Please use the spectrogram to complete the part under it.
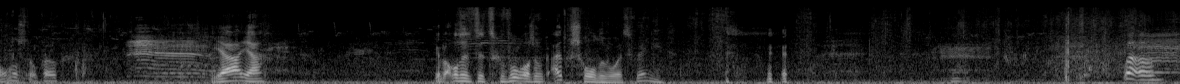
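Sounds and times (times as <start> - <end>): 
faint outdoor background: 0.0 - 11.7
speech: 0.2 - 2.8, 4.4 - 8.2, 9.5 - 9.8, 11.2 - 11.7
sheep bleating: 1.3 - 3.0, 9.3 - 9.9, 11.4 - 11.7
laughter: 7.2 - 8.2.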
